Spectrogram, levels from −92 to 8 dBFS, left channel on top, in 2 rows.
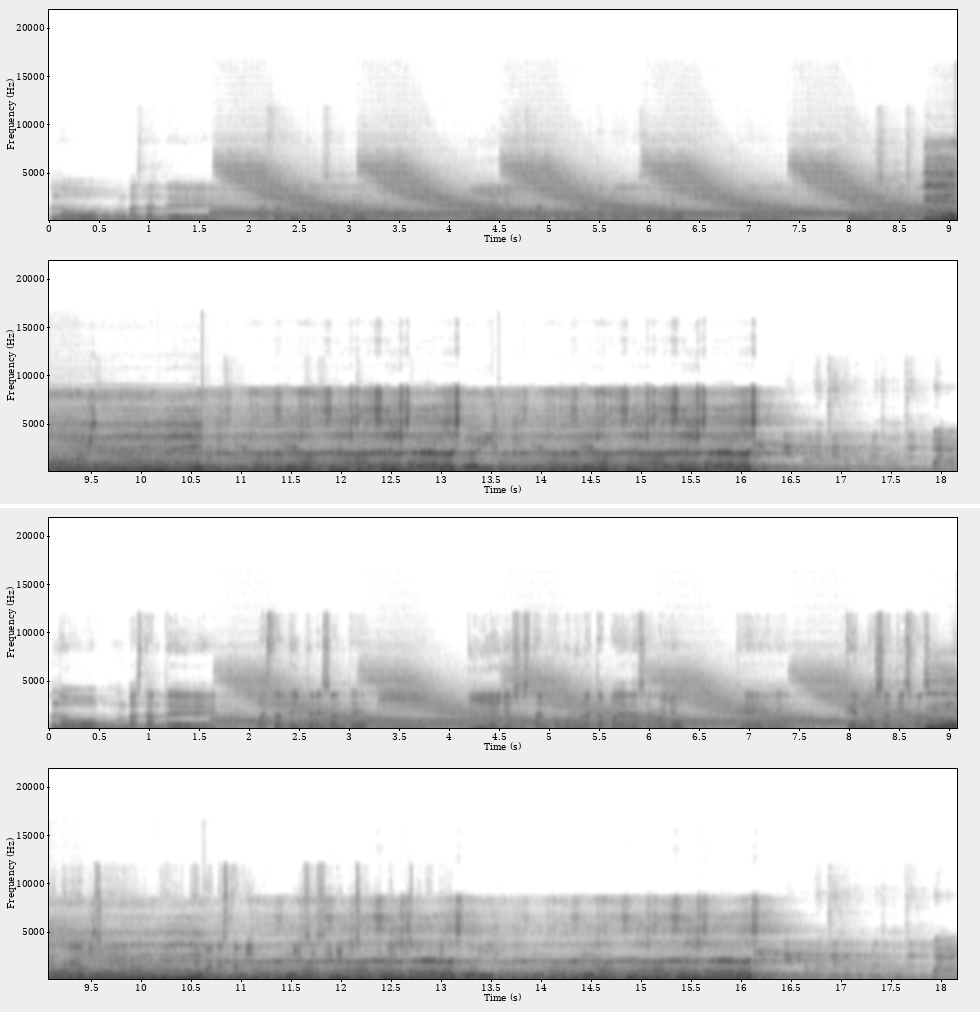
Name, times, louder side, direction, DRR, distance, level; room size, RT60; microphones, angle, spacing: voice 1, 0.0-3.8 4.2-6.5 6.9-7.5 8.0-13.1, right 2 dB, 80° right, 8 dB, 1.5 m, -39 dB
sound 1, 1.6-10.2, left 2 dB, 45° left, 6.3 m, -40 dB
sound 2, 8.7-16.1, left 2 dB, 75° left, 1.0 m, -26 dB
voice 2, 16.1-18.0, left 1 dB, 25° left, -9 dB, 7.2 m, -44 dB
26.0 x 25.0 x 8.1 m, 2.4 s
head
